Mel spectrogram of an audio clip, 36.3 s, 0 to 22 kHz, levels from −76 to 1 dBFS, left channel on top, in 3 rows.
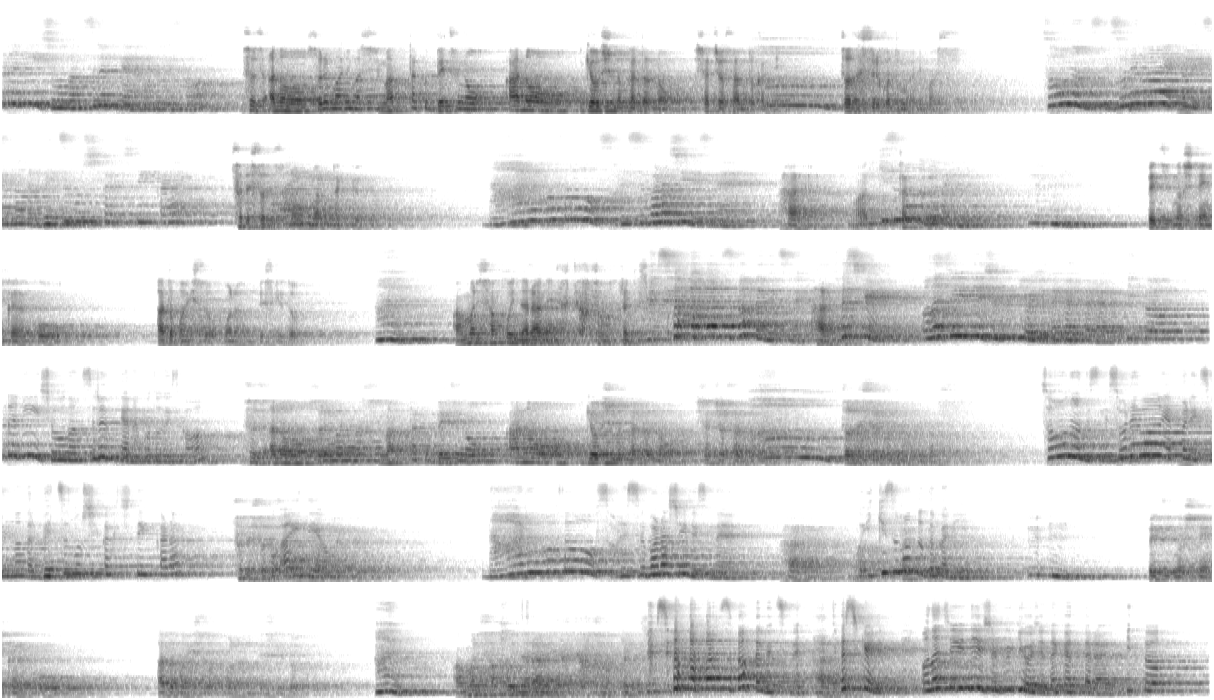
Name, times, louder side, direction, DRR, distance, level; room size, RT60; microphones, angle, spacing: voice 1, 0.0-2.0 7.5-8.4 10.4-13.9 14.8-15.5 16.9-19.5 20.6-21.8 22.4-22.8 27.9-28.2 29.2-29.3 30.6-32.4 32.8-35.8, right 2 dB, 65° right, 2 dB, 0.5 m, -26 dB
voice 2, 2.4-7.8 8.4-9.5 11.8-11.9 14.4-15.3 15.6-15.7 19.9-20.3 20.6-20.8 21.3-21.5 23.6-24.8 25.8-27.2 28.7-30.7 32.3-32.6, left 3 dB, 80° left, 4 dB, 0.4 m, -27 dB
5.9 x 3.6 x 2.4 m, 2.5 s
head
